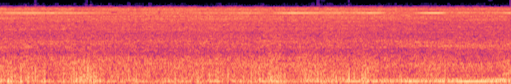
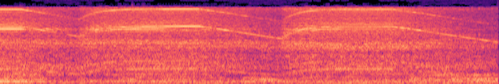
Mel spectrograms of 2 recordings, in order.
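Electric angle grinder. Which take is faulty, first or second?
second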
